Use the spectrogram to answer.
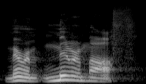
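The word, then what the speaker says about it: Meremoth: They laid its beams and set its doors, its bolts, its bars, and next to them, Miramoth. You have to say it like that.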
